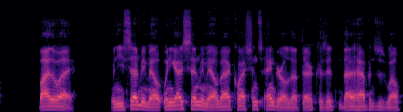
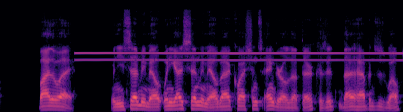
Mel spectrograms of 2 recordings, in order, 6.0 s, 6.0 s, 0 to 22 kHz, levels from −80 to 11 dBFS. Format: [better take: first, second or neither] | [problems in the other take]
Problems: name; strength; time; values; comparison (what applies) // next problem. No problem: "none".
first | high-pitched whine; loud; from 1 s on; 3 kHz, 6 dB below the speech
